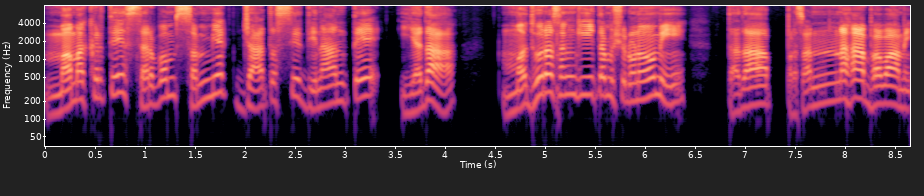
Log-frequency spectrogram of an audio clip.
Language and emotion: Sanskrit, happy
